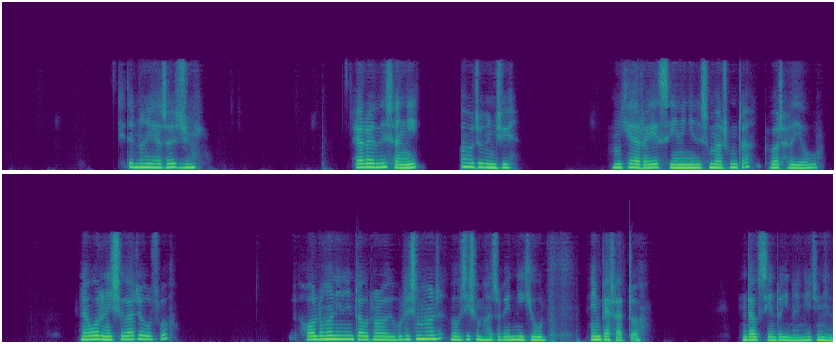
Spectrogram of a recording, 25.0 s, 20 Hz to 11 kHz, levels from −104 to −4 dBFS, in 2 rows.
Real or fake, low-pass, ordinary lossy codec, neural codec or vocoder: fake; 7.2 kHz; AAC, 32 kbps; codec, 16 kHz, 0.3 kbps, FocalCodec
